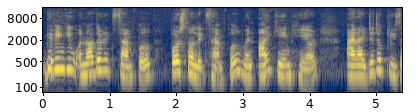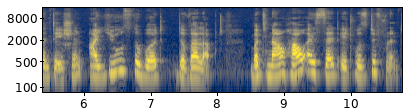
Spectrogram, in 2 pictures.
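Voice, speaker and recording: A woman with a strong Indian accent at a moderate pace. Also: medium pitch for a woman, lively intonation. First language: Indian language (not English). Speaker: lecturer in special education. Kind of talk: recorded lecture. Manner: halting, with self-corrections.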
